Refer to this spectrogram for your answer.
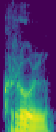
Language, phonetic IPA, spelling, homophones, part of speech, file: Polish, [krul], król, krul, noun, Pl-król.ogg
